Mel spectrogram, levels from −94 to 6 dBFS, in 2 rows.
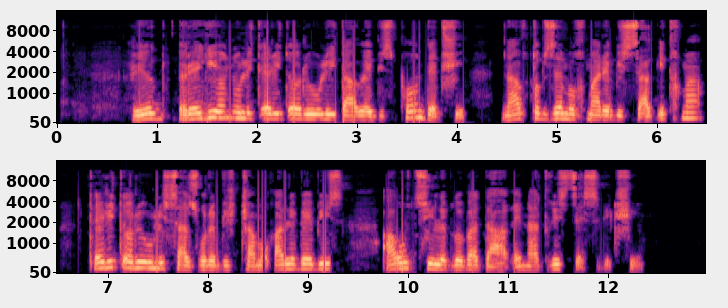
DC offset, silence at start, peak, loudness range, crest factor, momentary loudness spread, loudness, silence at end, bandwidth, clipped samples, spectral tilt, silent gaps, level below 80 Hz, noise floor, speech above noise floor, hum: under 0.1%; 0.75 s; 0 dBFS; 3 LU; 14 dB; 10 LU; -13 LUFS; 0.65 s; 11.5 kHz; under 0.1%; -5 dB/octave; none; -50 dBFS; -53 dBFS; 41 dB; none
